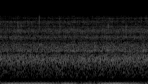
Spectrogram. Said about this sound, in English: Okay, so here's one. Again, I'm going to put this on indefinite because I don't know how long it's going to take my baby to fall asleep. And this is heavy rain.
